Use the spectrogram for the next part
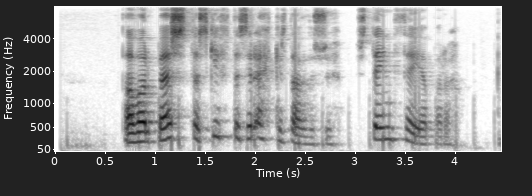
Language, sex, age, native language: Icelandic, female, 60-69, Icelandic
